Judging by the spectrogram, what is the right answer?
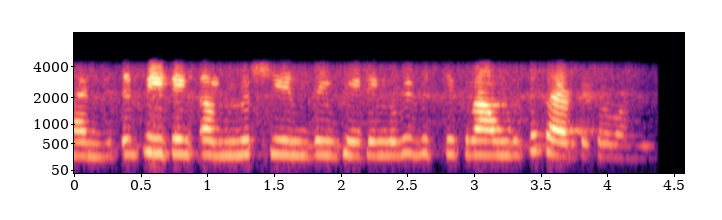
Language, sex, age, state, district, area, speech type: Punjabi, female, 18-30, Punjab, Barnala, urban, conversation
